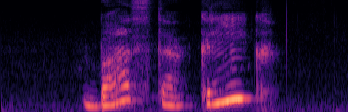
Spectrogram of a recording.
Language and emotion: Russian, angry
